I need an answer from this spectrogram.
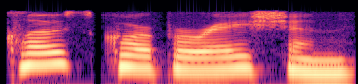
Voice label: "close corporation", English

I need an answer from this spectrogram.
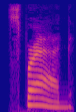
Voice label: "sprag", english

